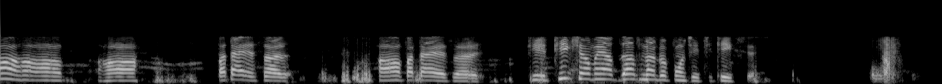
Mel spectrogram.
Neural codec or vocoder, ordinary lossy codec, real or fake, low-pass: vocoder, 44.1 kHz, 80 mel bands, Vocos; none; fake; 3.6 kHz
